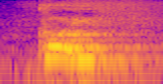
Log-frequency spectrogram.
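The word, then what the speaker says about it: Koif (קוף): En hebreo, Koif, que se escribe exactamente igual que Kuf, Kuf, Vav, Fei, quiere decir mono.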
